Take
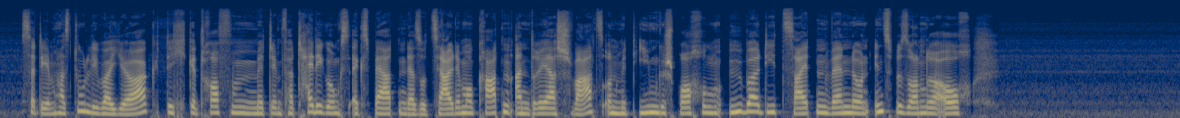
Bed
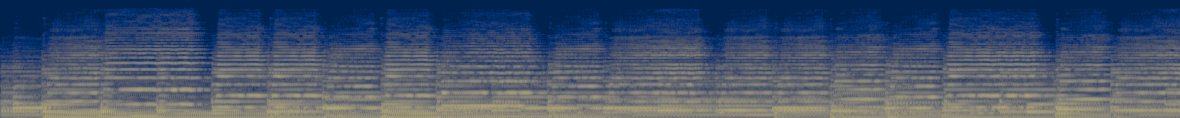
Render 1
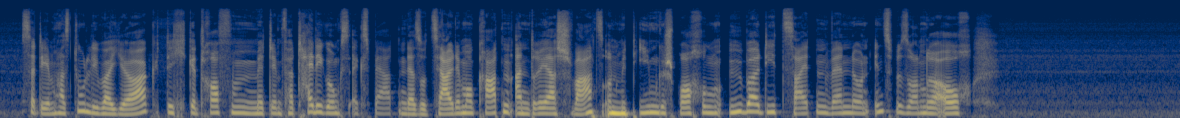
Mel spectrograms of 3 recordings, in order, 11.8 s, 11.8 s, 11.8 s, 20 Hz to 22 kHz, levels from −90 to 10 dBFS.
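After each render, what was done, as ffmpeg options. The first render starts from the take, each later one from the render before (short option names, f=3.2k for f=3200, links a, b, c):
-filter_complex "[0:a]asettb=1/sr,asplit=3[a][b][c];[a]atrim=end=3.384[d];[b]atrim=start=3.38:end=4.02,asetpts=PTS-STARTPTS,afade=t=in:d=0.004:c=qsin,afade=t=out:st=0.636:d=0.004:c=qsin,acompressor=threshold=-28dB:ratio=10:attack=3.2:release=140:knee=1:detection=peak[e];[c]atrim=start=4.016[f];[d][e]acrossfade=d=0.004:c1=hsin:c2=qsin[g];[g][f]acrossfade=d=0.004:c1=qsin:c2=hsin,asplit=3[h][i][j];[h]afade=t=out:st=5.85:d=0.02[k];[i]asubboost=boost=9:cutoff=170,afade=t=in:st=5.85:d=0.02,afade=t=out:st=6.37:d=0.02[l];[j]afade=t=in:st=6.37:d=0.02[m];[k][l][m]amix=inputs=3:normalize=0,asettb=1/sr,asplit=3[n][o][p];[n]atrim=end=7.964[q];[o]atrim=start=7.96:end=9.23,asetpts=PTS-STARTPTS,afade=t=in:d=0.004:c=qsin,afade=t=out:st=1.266:d=0.004:c=qsin,acompressor=threshold=-25dB:ratio=2:attack=3.2:release=140:knee=1:detection=peak[r];[p]atrim=start=9.226[s];[q][r]acrossfade=d=0.004:c1=hsin:c2=qsin[t];[t][s]acrossfade=d=0.004:c1=qsin:c2=hsin"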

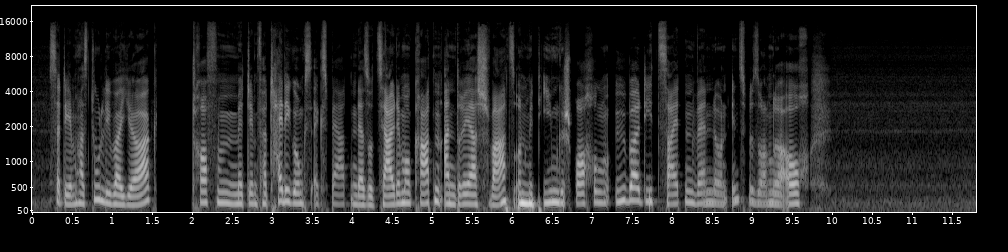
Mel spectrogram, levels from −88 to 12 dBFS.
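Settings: -filter_complex "[0:a]asettb=1/sr,asplit=3[a][b][c];[a]atrim=end=6.644[d];[b]atrim=start=6.64:end=7.72,asetpts=PTS-STARTPTS,afade=t=in:d=0.004:c=qsin,afade=t=out:st=1.076:d=0.004:c=qsin,acrossover=split=220 7300:gain=0.112 1 0.178[e][f][g];[e][f][g]amix=inputs=3:normalize=0[h];[c]atrim=start=7.716[i];[d][h]acrossfade=d=0.004:c1=hsin:c2=qsin[j];[j][i]acrossfade=d=0.004:c1=qsin:c2=hsin,asettb=1/sr,asplit=3[k][l][m];[k]atrim=end=8.384[n];[l]atrim=start=8.38:end=9.47,asetpts=PTS-STARTPTS,afade=t=in:d=0.004:c=qsin,afade=t=out:st=1.086:d=0.004:c=qsin,aeval=exprs='val(0)*sin(2*PI*26*n/s)':c=same[o];[m]atrim=start=9.466[p];[n][o]acrossfade=d=0.004:c1=hsin:c2=qsin[q];[q][p]acrossfade=d=0.004:c1=qsin:c2=hsin,asplit=3[r][s][t];[r]atrim=end=1.56,asetpts=PTS-STARTPTS,afade=t=out:st=1.556:d=0.004:c=hsin[u];[s]atrim=start=1.56:end=2,asetpts=PTS-STARTPTS,volume=0[v];[t]atrim=start=2,asetpts=PTS-STARTPTS,afade=t=in:d=0.004:c=hsin[w];[u][v][w]concat=n=3:v=0:a=1"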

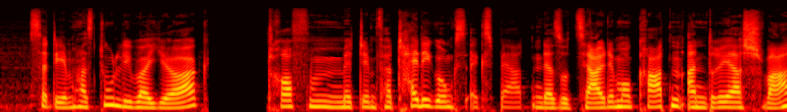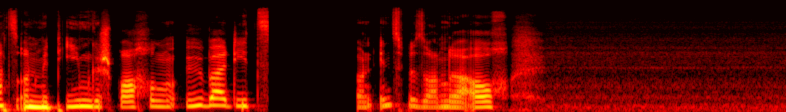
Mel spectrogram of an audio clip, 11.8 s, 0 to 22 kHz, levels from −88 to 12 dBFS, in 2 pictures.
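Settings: -filter_complex "[0:a]asplit=3[a][b][c];[a]atrim=end=7.91,asetpts=PTS-STARTPTS,afade=t=out:st=7.906:d=0.004:c=hsin[d];[b]atrim=start=7.91:end=8.58,asetpts=PTS-STARTPTS,volume=0[e];[c]atrim=start=8.58,asetpts=PTS-STARTPTS,afade=t=in:d=0.004:c=hsin[f];[d][e][f]concat=n=3:v=0:a=1"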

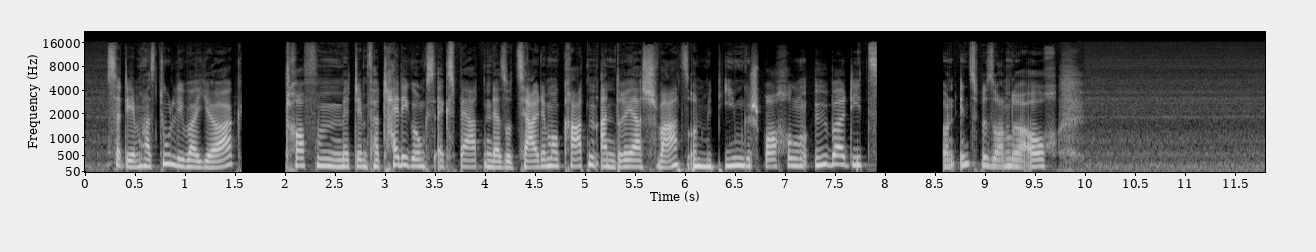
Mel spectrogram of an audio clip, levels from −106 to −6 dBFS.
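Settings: -af "acompressor=threshold=-27dB:ratio=5"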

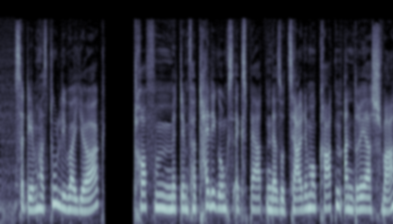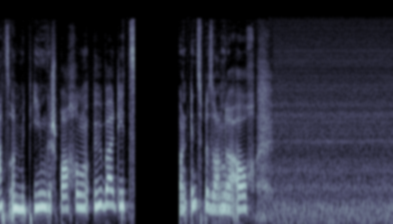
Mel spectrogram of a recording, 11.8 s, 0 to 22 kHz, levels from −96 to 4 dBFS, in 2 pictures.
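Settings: -af "volume=8.5dB"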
